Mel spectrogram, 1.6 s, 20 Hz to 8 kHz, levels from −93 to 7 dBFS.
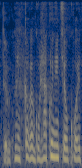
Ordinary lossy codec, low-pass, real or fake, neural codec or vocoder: none; none; fake; codec, 16 kHz, 4.8 kbps, FACodec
